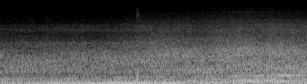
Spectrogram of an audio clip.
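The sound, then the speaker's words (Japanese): Steady road traffic rumbles throughout, a dense low-frequency wash of many cars on a road in the cold early morning of Thursday, December 16, 2021, under a clear starry sky, with a faint engine tone rising near the end, no voices present. “いやそれにしてもこんな早朝なのに車の量が多いですね”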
